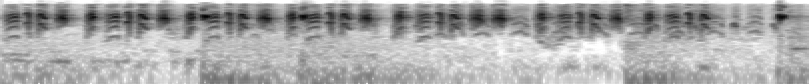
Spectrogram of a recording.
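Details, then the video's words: Crimson sunbird singing long and continuously, a master recording used to prompt kept sunbirds to sing: dense, rapid, high-pitched chirps and twittering notes in quick succession, clear and energetic, with no other sounds. "Suara Sogon Gacor Panjang"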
